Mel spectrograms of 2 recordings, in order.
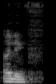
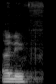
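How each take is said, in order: The two takes are said the same way.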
